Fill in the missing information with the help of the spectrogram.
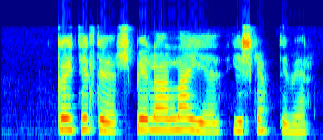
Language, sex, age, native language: Icelandic, female, 13, Icelandic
